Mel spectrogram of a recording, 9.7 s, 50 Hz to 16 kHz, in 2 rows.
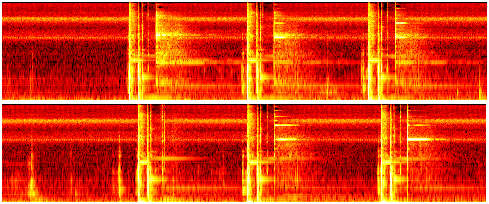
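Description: LCS SK-19 PCP air rifle fired one shot at a time: six sharp shots in two groups of three, about a second apart. Each crack is followed a split second later by the clang of the pellet striking a steel gong target, with a brief ring.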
